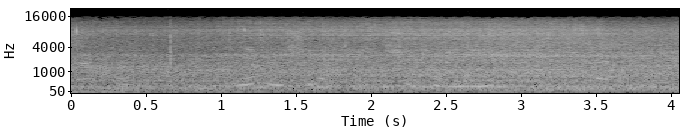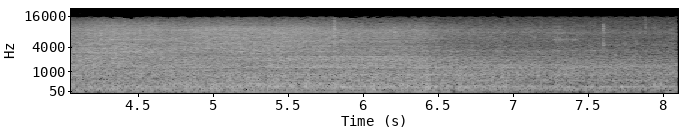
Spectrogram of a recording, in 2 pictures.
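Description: Road traffic noise: a steady hiss of cars on a nearby road, swelling as a vehicle passes in the middle.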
